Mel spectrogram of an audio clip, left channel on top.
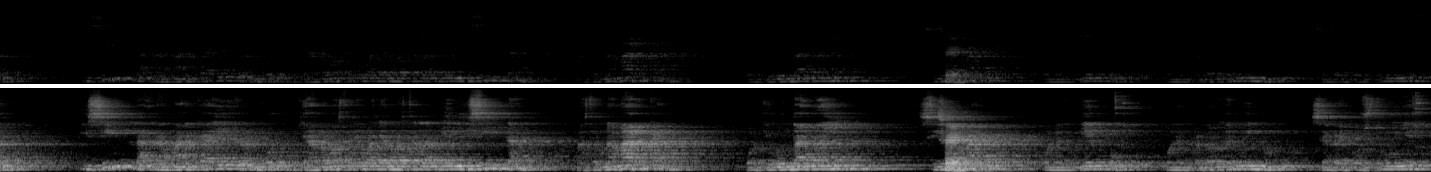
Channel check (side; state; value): left; quieter; 27.6 dB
